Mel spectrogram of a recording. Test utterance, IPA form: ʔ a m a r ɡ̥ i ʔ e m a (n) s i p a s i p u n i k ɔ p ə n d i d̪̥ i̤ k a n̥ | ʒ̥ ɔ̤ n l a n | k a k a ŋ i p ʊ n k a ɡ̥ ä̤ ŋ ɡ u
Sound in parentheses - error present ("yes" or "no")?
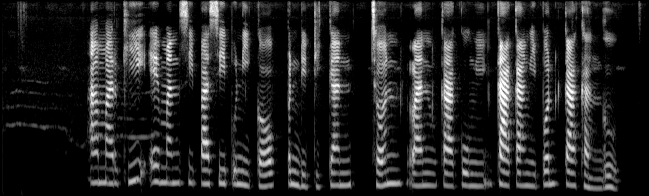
no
